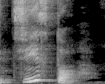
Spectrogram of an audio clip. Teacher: у слові тісто перший звук ть приголосний який м'який а четвертий звук т приголосний який твердий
